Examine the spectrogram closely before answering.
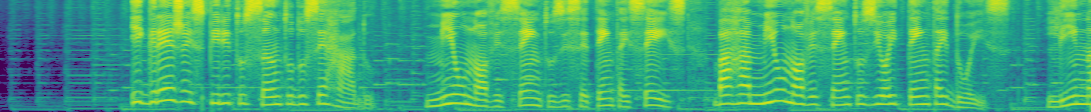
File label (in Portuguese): narracao; igreja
